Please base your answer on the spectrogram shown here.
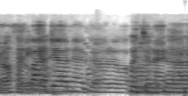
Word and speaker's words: Bojonegoro: So I hope that one day I can go to how you pronounce it? Bojonegoro, Prof. Farida. Bojonegoro.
